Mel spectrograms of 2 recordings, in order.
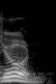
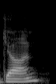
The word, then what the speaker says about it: Joan: And Joan. John. How do you pronounce it? John. She's a woman. She's a woman. Joan. Not John.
